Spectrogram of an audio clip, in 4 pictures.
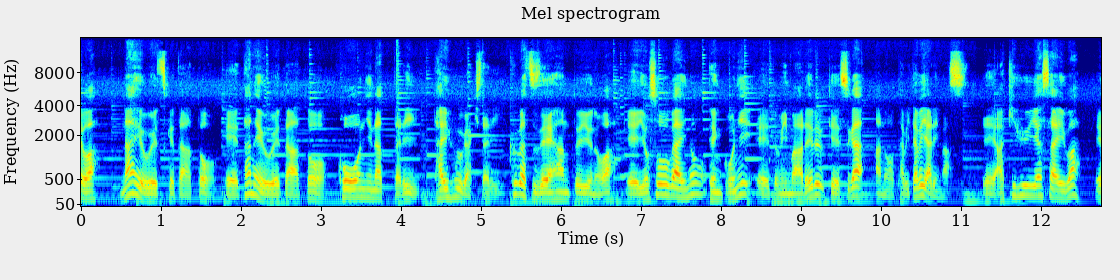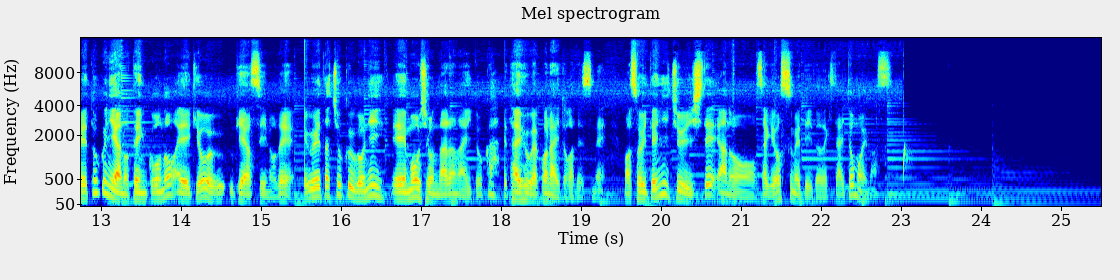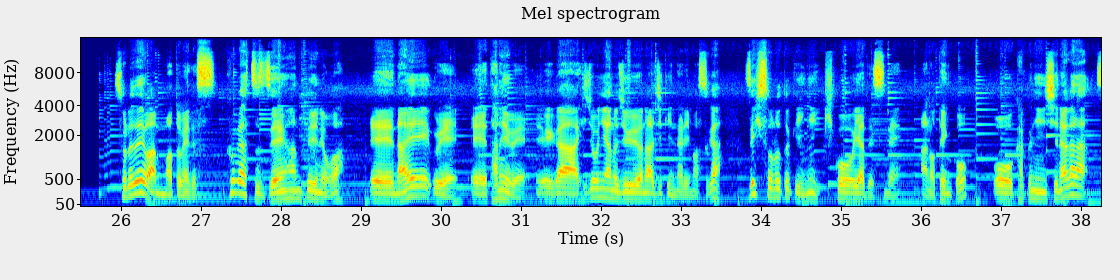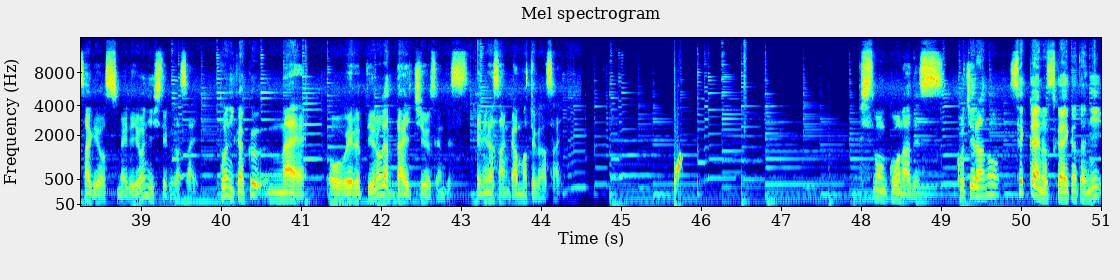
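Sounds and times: soft background music: 0.0s - 24.6s, 25.7s - 51.0s.

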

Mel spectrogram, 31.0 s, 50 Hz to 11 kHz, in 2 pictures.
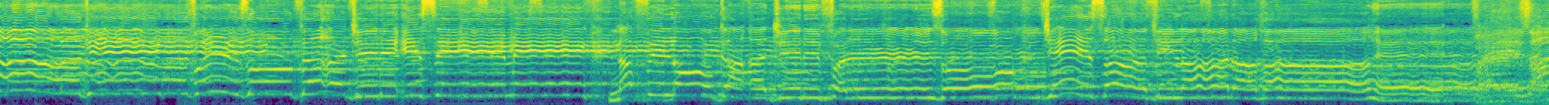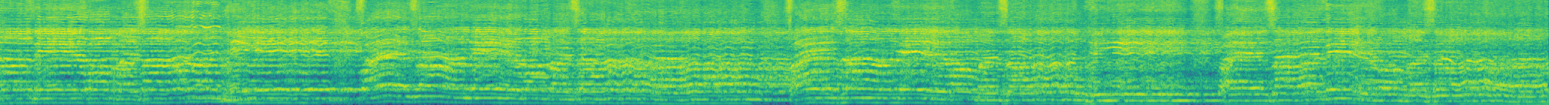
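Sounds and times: unaccompanied devotional chanting: 0.0s - 30.9s
low vocal drone: 13.4s - 30.9s.

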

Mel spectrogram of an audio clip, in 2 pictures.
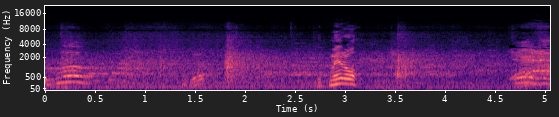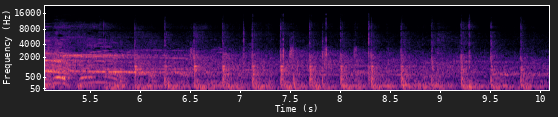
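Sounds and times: sharp taps and claps: 6.0s - 9.9s.

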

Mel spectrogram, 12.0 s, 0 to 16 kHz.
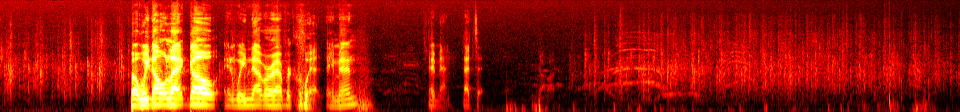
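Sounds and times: faint audience applause: 0.0s - 3.0s, 7.1s - 12.0s.

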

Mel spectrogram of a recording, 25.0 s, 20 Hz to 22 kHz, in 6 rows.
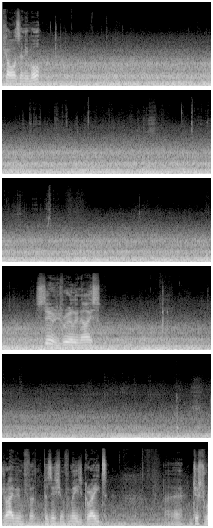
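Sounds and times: car cabin road noise: 0.0s - 25.0s.

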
